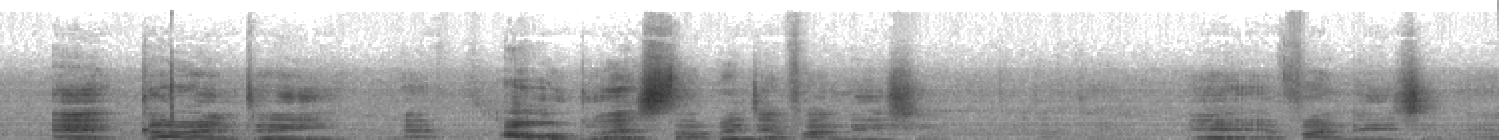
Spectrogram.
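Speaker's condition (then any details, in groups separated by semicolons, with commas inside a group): Cerebral palsy; speech brain area underdeveloped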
